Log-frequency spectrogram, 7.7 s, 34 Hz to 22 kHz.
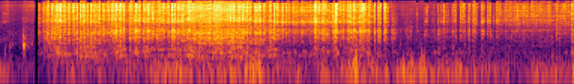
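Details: Loud grinding and rasping as a motorized power float files the cheek teeth of a 15-plus-year-old mule, working down sharp enamel points and a hook on the last lower tooth during routine dental floating.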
